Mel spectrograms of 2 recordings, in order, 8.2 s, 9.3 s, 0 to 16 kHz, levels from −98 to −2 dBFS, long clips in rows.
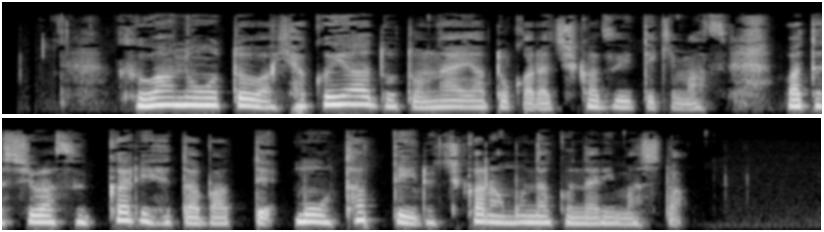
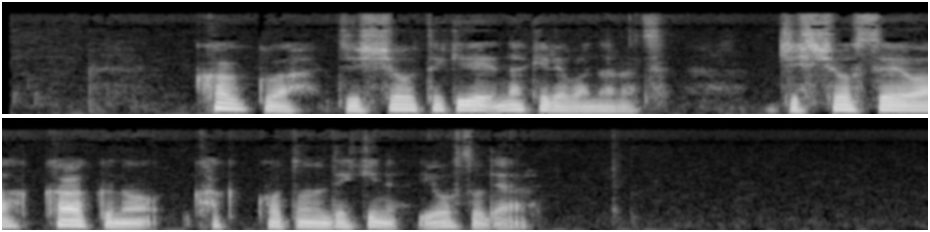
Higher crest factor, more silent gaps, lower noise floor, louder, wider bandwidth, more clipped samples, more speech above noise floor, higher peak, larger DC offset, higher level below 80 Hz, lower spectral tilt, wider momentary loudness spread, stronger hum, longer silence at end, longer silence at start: about the same, 20 dB vs 22 dB; neither; about the same, -65 dBFS vs -68 dBFS; first, -21 LUFS vs -24 LUFS; about the same, 11.5 kHz vs 11.5 kHz; neither; about the same, 44 dB vs 45 dB; about the same, -2 dBFS vs -4 dBFS; neither; second, -60 dBFS vs -40 dBFS; about the same, -5.5 dB/octave vs -6 dB/octave; about the same, 11 LU vs 13 LU; neither; second, 0.7 s vs 2 s; second, 0.4 s vs 1 s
